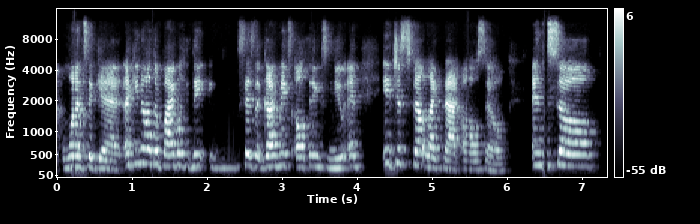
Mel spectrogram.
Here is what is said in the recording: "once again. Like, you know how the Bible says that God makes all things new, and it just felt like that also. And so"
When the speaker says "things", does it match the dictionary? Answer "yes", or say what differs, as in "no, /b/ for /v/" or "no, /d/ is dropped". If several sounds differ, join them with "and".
yes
